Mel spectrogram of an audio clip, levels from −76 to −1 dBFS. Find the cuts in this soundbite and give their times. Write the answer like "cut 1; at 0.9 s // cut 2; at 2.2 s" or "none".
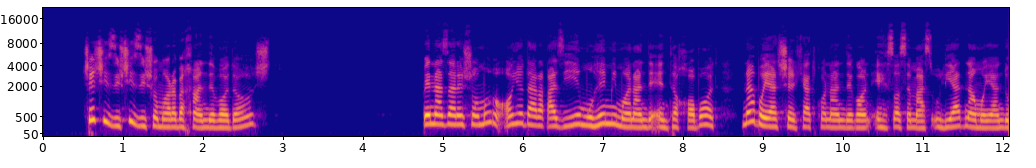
cut 1; at 1.0 s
